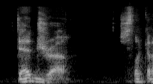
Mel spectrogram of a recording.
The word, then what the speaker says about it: Dedra: I don't know why he was calling her Deardra. Her name is clearly Dedra.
